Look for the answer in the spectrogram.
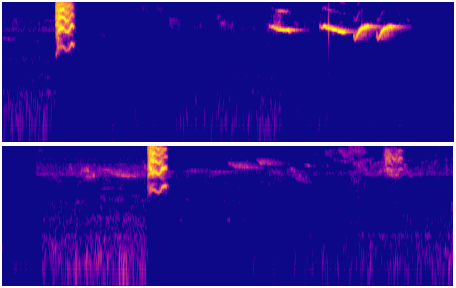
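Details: Papa-capim with a calling female to excite the male: a few sharp high whistled slurs near the middle, between two loud broadband clicks at the start and near the end, over low background noise.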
